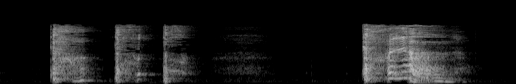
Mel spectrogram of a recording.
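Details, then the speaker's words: Woman's morning coughing fit first thing after waking: three harsh coughs in quick succession, a soft breath, then one longer rough cough after a pause; she says the cough is bad this morning. "Cough's bad this morning. Oh. Oh. This is first thing in the morning, by the way."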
